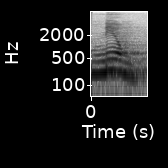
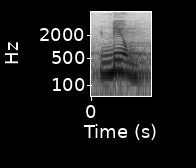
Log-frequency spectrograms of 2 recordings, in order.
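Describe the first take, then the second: No difference in how they are said.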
